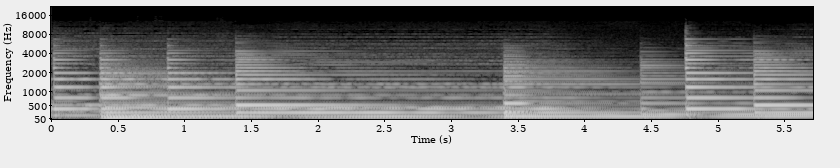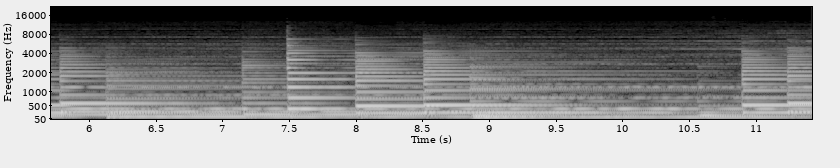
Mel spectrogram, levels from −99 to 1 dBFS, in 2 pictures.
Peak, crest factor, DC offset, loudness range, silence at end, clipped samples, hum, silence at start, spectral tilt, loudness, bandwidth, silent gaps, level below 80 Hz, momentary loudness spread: -6 dBFS; 16 dB; under 0.1%; 2 LU; 0 s; under 0.1%; none; 0 s; -7 dB/octave; -22 LUFS; 8 kHz; none; -46 dBFS; 7 LU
